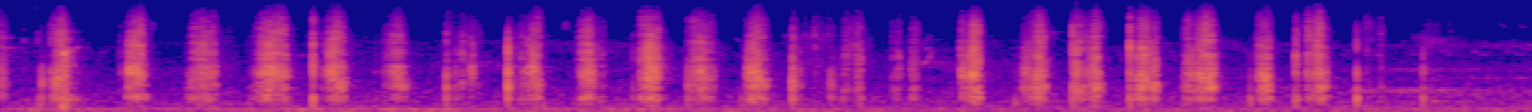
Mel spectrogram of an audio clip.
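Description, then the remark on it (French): A knife scrapes butter across a crispy rusk in quick, rhythmic rasping strokes, around twenty of them, dry-sounding, with no voices. “Parlons de ce bruit très agaçant pour ceux qui entourent le beurreur de biscotte.”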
